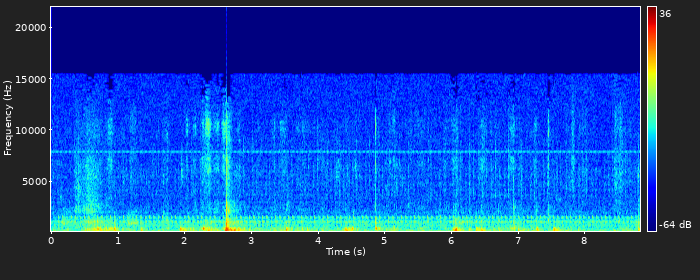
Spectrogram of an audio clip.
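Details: Onan generator with spark but suspected fuel problem, engine off, pump energized by jumping pin 9 to pin 5: faint steady electric buzz with irregular ticks, no fuel smell at carburetor; pump confirmed bad; fuel pump running without delivering fuel.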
